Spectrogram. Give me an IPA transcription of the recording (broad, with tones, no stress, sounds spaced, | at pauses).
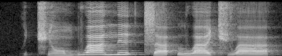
t͡ɕ ɔ̃˨˩ b w a˦ n̪ e˦ ʔ t͡s a˨ ʔ l w a˧ t͡ɕ w a˨˩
